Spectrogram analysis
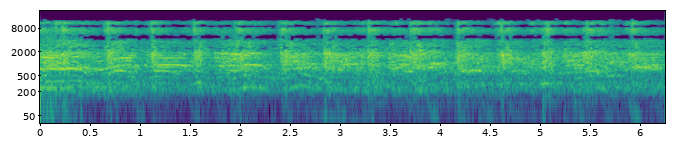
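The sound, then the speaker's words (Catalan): A crowd chants loudly at a street protest march in Barcelona, with steady rhythmic shouting and a regular pulse of repeated beats throughout. “Aquest és el so de la manifestació d'ahir, amb una marxa que va començar a la Rambla del Raval i que va anar fins a la seu de la Unió Europea,”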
